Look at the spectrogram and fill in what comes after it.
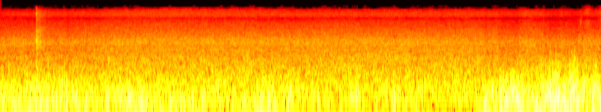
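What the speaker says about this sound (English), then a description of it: "It's pretty windy." Strong wind batters the microphone on the main range of Mount Cordeaux, a loud, unbroken roar that swells near the end, with no voices.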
